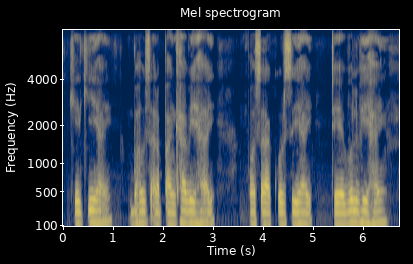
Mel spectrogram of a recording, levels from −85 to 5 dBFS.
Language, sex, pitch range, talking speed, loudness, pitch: Bhojpuri, male, 120-125 Hz, 125 wpm, -15 LUFS, 120 Hz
